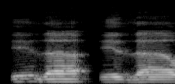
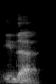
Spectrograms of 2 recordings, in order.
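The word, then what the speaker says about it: إذا: Wa min syarri ghasiqin idza waqab, bukan ida, ya, tapi dza zubar, ya, zubar, ya, bar, bacanya bar. Nah, wa min syarri ghasiqin idza waqab.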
